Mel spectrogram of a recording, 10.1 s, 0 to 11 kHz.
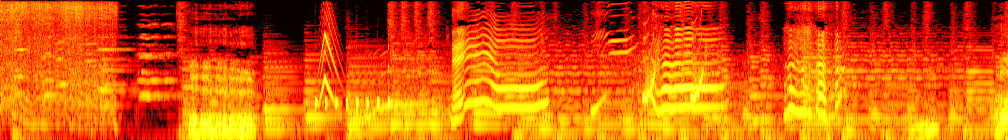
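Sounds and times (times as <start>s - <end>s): children's cartoon music: 1.2s - 10.0s
glide sound effect: 3.2s - 4.6s
cartoon voice ooh of surprise: 4.5s - 7.3s.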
